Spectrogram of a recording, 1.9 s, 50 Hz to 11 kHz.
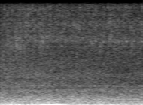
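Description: A BMW V12 engine idles rough with a misfire, a loud, steady, low rumble held close and unbroken for a moment.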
